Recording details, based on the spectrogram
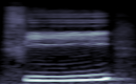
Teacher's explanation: Далее стоит буква фа с касрой. Касру тянем в два счета за счет буквы я без огласовки. Это мад таби'и.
